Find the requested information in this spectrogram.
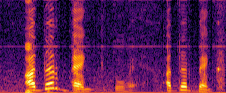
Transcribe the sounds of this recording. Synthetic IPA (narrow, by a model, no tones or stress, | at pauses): ɐd̪əɾbɛ̃ːŋkt̪oɦɛ̰ | ɐ̰d̪əɾbɛ̃ːŋk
